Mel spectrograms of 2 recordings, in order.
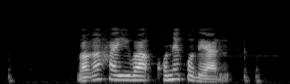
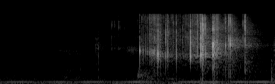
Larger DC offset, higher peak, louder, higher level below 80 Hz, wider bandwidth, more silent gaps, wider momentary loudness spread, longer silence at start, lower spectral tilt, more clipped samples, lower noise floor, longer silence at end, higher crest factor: neither; about the same, -4 dBFS vs -4 dBFS; first, -20 LUFS vs -28 LUFS; about the same, -66 dBFS vs -66 dBFS; second, 5.8 kHz vs 11.5 kHz; neither; second, 6 LU vs 16 LU; second, 0.8 s vs 1.35 s; first, -7.5 dB/octave vs 2.5 dB/octave; neither; first, -67 dBFS vs -61 dBFS; first, 0.3 s vs 0.05 s; second, 18 dB vs 30 dB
